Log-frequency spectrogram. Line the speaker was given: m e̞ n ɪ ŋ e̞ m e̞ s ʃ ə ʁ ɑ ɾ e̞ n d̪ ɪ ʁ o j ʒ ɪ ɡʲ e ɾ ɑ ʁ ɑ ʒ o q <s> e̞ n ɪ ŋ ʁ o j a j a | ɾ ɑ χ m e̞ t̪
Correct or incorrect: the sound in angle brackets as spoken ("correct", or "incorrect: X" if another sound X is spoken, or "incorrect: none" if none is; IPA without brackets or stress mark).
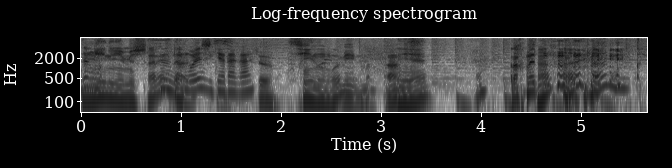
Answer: correct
